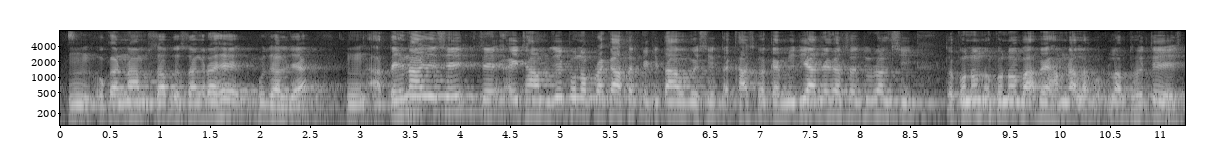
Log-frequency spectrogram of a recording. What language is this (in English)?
Maithili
